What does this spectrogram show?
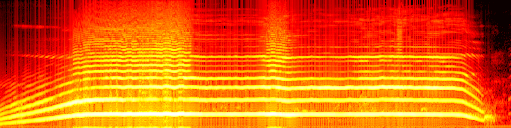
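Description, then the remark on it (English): A person's voice imitates an air raid siren, winding up from a low pitch to a loud, steady wail held for several seconds, with a raspy edge early on, then sliding back down. “you ever heard an air raid siren? Those tornado sirens is about the closest thing we have to that now. They wind up.”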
